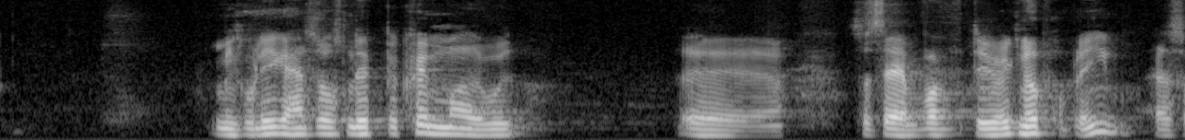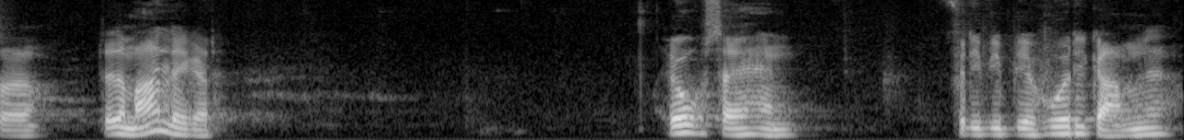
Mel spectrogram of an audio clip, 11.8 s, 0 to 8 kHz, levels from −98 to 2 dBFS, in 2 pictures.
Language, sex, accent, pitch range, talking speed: Danish, male, native, 120-150 Hz, 160 wpm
